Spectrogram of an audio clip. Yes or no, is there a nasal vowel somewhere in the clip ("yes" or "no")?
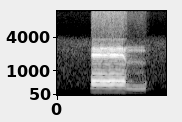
no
